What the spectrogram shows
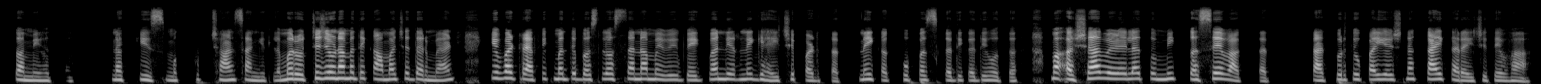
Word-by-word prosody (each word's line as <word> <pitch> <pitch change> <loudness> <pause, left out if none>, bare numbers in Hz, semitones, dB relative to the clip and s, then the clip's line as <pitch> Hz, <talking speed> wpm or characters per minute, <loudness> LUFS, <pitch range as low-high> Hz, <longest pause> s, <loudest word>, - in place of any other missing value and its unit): कमी 195 -4 0
होतं, 165 -2 -8 0.4
नक्कीच. 210 -3 -2
मग 185 - -6 0.2
खूप 225 - -16
छान 205 0 +1
सांगितलं. 185 -2 -5
मग 250 +4 +4
रोजच्या 240 +4 +4
जेवणामध्ये 280 0 +5
कामाच्या 240 +2 -1
दरम्यान 200 -3 -2 0.4
किंवा 290 0 +5
ट्रॅफिकमध्ये 250 +2 +1
बसलो 240 +2 -2
असताना 250 +1 0
मे 240 -1 -2
बी 215 0 -4
वेगवान 205 +5 +1
निर्णय 240 0 -1
घ्यायचे 220 -1 -4
पडतात, 160 -4 -6 0.2
नाही 235 +2 +3
का. 185 - -3 0.2
खूपच 210 -1 -4
कधी-कधी 190 0 -6
होतं. 180 -4 -7 0.4
मग 275 -1 +6
अशा 275 +7 +8
वेळेला 260 -1 +2
तुम्ही 250 +1 -1 0.2
कसे 255 +5 +6
वागतात? 170 -7 -3 0.5
तात्पुरती 205 +5 -1
उपाययोजना 230 +2 -1
काय 240 0 +7
करायची 180 -4 -4
तेव्हा? 170 -4 -5
225 Hz, 150 wpm, -24 LUFS, 190-250 Hz, 0.5 s, अशा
